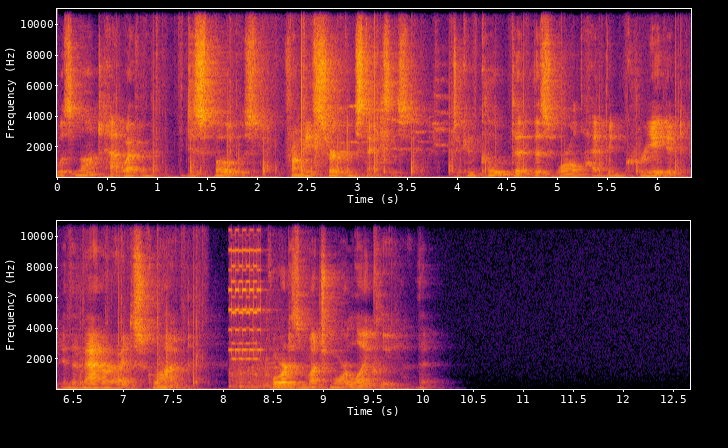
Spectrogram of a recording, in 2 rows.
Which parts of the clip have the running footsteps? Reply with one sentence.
The running footsteps can be heard from 0.5 to 7.9 s.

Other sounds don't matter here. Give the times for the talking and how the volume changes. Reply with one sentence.
You can hear the talking from 0.0 to 7.8 s, at a steady volume; and briefly from 8.4 to 10.1 s.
